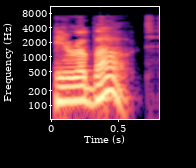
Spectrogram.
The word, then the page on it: hereabout: British English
